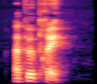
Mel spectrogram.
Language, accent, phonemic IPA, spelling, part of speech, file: French, France, /a pø pʁɛ/, à peu près, adverb, LL-Q150 (fra)-à peu près.wav
- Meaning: 1. more or less; about, just about 2. almost, just about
